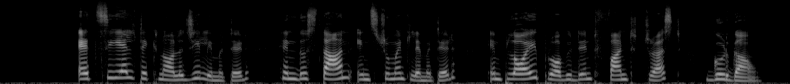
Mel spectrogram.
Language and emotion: Punjabi, neutral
